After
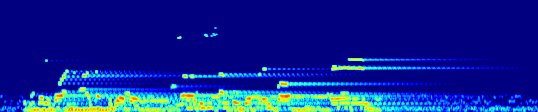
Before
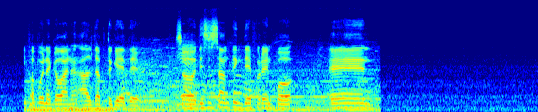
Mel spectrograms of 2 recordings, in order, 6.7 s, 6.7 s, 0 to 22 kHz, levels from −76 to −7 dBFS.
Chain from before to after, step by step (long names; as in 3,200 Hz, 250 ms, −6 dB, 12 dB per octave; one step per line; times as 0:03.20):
automatic gain control gain up to 4 dB
spectral peaks only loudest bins 4
spring reverb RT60 3.9 s, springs 57 ms, chirp 30 ms, DRR 15 dB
